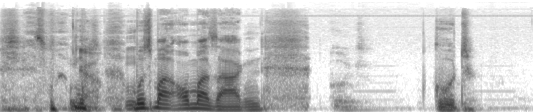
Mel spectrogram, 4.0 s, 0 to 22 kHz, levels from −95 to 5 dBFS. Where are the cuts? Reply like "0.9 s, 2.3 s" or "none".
2.3 s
